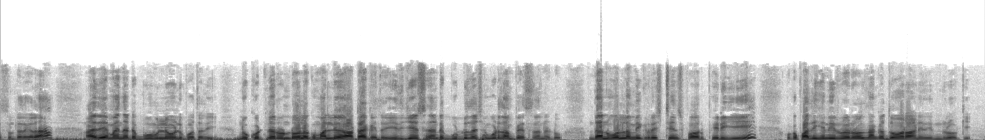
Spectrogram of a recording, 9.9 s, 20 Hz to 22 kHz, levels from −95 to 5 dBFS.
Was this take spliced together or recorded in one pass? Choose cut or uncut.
uncut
